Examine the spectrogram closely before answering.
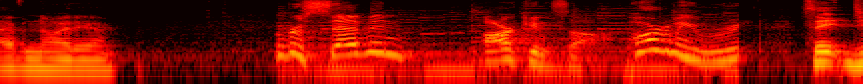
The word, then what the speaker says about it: Arkansas: that this is pronounced Arkansas literally it's arcanis it's arcanus like if if it was called Arkansas they should take off that s and put a [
